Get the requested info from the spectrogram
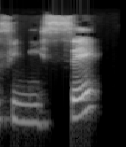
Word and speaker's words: finissez: And then vous, which is you, plural or and or formal, can be singular and plural, is finissez, so I-S-S-E-Z, so vous finissez. Vous finissez, our E-Z, our Z on the end there is silent as well. So vous finissez.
